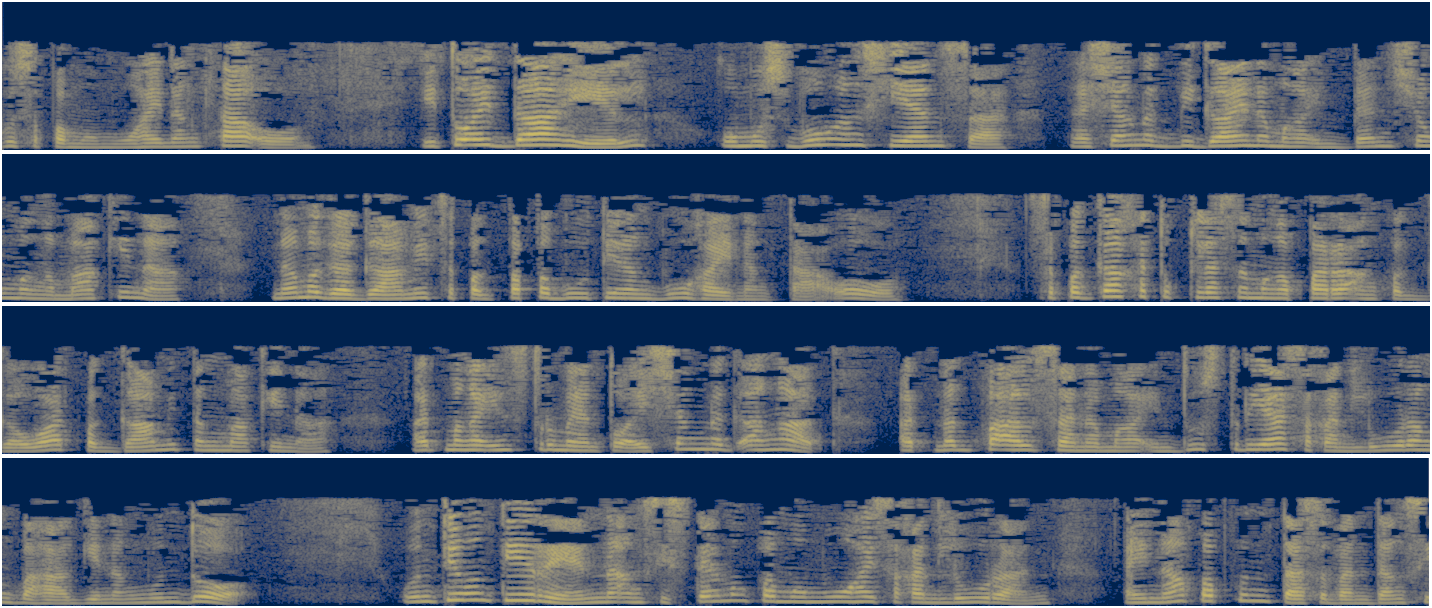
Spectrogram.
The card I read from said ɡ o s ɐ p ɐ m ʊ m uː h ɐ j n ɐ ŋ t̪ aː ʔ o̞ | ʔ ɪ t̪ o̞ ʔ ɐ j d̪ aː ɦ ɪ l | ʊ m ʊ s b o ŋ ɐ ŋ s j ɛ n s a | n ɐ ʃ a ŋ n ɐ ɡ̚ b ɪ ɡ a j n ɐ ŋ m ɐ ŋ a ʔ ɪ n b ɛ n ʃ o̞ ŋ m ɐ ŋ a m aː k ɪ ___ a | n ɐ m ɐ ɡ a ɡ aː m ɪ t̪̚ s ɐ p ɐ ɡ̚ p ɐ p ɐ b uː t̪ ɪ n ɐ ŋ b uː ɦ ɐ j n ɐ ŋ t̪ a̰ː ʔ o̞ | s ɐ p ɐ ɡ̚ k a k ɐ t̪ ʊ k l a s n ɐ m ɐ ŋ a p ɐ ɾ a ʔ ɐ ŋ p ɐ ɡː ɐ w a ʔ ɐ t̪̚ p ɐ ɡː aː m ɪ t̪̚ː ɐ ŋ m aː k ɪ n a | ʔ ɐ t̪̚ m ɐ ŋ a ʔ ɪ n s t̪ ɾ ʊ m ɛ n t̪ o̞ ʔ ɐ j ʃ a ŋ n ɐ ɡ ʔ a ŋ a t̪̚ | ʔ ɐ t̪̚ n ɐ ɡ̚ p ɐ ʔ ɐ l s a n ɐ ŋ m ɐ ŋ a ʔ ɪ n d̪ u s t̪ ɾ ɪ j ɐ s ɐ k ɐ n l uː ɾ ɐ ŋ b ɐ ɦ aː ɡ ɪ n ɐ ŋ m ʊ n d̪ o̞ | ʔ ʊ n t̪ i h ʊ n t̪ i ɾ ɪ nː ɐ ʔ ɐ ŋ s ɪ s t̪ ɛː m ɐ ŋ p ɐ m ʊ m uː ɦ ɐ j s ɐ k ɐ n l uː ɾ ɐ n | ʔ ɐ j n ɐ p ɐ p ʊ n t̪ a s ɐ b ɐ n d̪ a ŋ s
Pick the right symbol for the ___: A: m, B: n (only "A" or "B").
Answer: B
